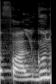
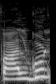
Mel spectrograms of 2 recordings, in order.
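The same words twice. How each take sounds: First: फाल्गुन ending in plain dental n; correct फाल्गुन. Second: फाल्गुन ending in retroflex ण; wrong फाल्गुन. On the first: Teacher gives the correct word, फाल्गुन with plain n. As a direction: finish फाल्गुन on an ordinary न. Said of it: "होता है". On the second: Teacher shows the mistake, फाल्गुन with retroflex n. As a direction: curl the tongue on the last n of फाल्गुन. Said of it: "नहीं होता है". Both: Shown as a demonstration.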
